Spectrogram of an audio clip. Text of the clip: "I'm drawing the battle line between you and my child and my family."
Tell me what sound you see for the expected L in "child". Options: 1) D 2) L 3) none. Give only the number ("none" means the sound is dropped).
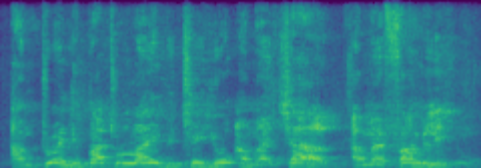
2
